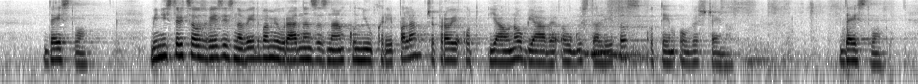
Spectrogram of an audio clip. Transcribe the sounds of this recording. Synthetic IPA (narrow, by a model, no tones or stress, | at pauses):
d̪ɛjst̪ʋɔ | miniːst̪ɾit̪sawzʋeːziznaʋeːd̪bamiuɾaːd̪nɛmzaznamkuniukɾeːpalat͡ʃɛpɾʔawjɛʔɔjaːwnɛɔbjaːʋɛʔawɡust̪aleːt̪ɔsɔ̰t̪eːmɔbʋɛʃt͡ʃɛːnɔ | d̪ɛjst̪ʋɔ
